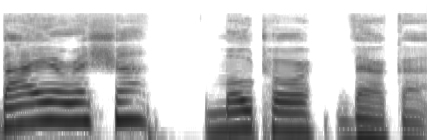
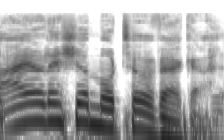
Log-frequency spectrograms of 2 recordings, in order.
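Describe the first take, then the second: First: The phrase is said at a slower pace. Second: The phrase is said at a quicker pace.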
